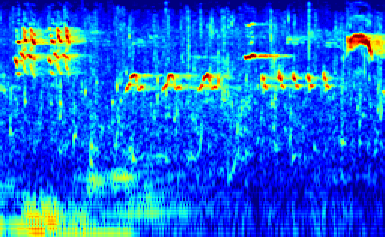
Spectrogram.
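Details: White-rumped shama song used to stir up rivals: high twittering opens over a low hum, then a series of repeated warbled whistles and a thin high upslur at the close.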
